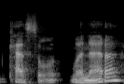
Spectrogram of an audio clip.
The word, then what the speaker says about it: Castellaneta: Homer and Simpson, they, uh, Dan Castellaneta.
